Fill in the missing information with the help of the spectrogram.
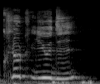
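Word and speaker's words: Klotljudi: Alors, il y a le groupe Claude Liudi. Ça s'écrit K-L-O-T-L-J-U-D-I.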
